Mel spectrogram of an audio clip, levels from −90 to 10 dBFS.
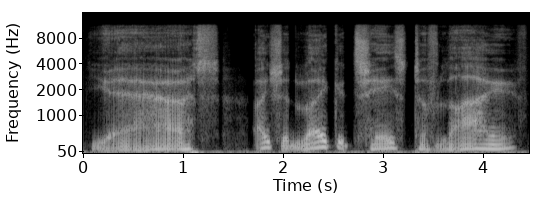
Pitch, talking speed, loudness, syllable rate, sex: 110 Hz, 105 wpm, -21 LUFS, 2.3 syllables/s, male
